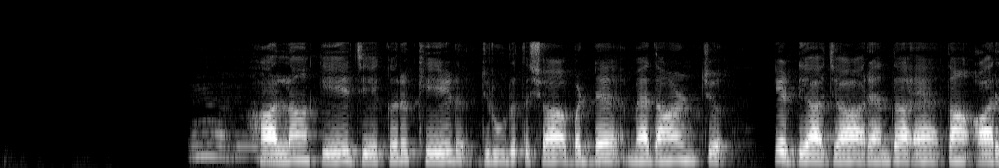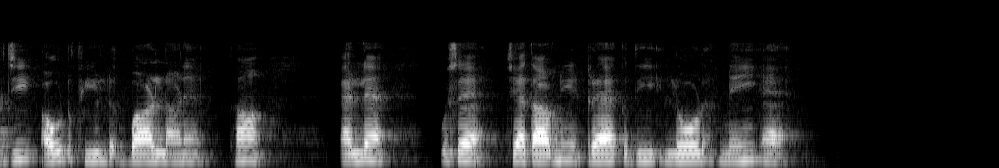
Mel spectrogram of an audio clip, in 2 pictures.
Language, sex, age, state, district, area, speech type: Dogri, female, 60+, Jammu and Kashmir, Reasi, rural, read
